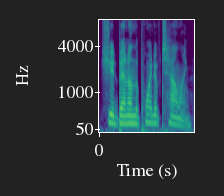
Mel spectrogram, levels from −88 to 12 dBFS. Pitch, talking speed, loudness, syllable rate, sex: 155 Hz, 335 wpm, -19 LUFS, 6.8 syllables/s, female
